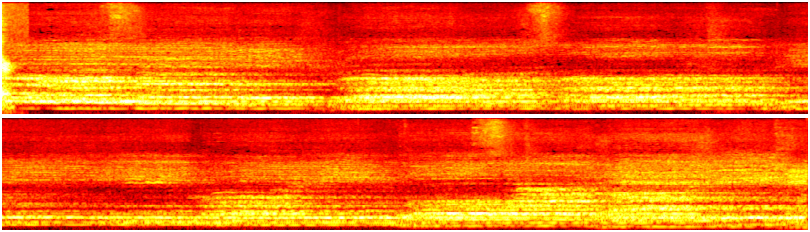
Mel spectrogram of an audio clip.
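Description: Background choral music: a choir singing slow, held chant-like phrases in several voices, the chords changing every few seconds.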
